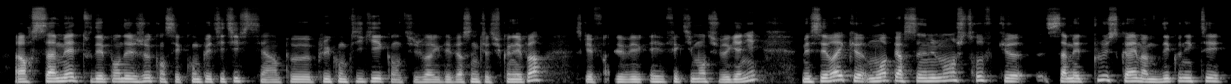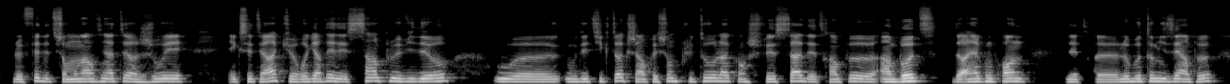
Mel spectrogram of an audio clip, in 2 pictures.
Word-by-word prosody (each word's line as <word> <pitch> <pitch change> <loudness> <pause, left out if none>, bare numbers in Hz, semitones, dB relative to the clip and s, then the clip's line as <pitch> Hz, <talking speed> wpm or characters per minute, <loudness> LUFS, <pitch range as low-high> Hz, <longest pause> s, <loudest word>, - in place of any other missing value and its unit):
Alors, 125 0 +2
ça 135 +2 +3
m'aide, 160 +3 +3
tout 165 -6 -11
dépend 135 0 +1
des 130 -1 +3
jeux. 145 +4 0
Quand 140 -4 -5
c'est 115 -1 -5
compétitif, 125 +3 -2
c'est 145 -5 -9
un 110 0 -5
peu 115 0 -2
plus 125 +2 -1
compliqué, 130 +2 -1
quand 115 -4 -7
tu 105 +1 -11
joues 115 - -3
avec 110 0 -1
des 115 - -2
personnes 115 +2 -1
que 115 - -4
tu 105 - -10
connais 115 -1 +2
pas. 195 +6 +1 0.2
Parce - - -22
que 120 - 0
effa 115 0 -8
évé 115 0 0
effectivement 130 +1 -2
tu 130 -2 -8
veux 115 - +1
gagner. 145 - 0 0.4
Mais 130 - +2
c'est 135 +5 +2
vrai 195 +6 +4
que, 205 - -1
moi, 150 +5 +2
personnellement, 155 +2 +1
je 185 0 -5
trouve 190 0 -3
que 140 -4 -1
ça 140 - 0
m'aide 135 0 +1
plus 200 -1 -2
quand 150 - +1
même 145 -2 +4
à 125 - +1
me 120 - +1
déconnecter, 145 +1 -1
le 120 -2 -2
fait 120 +7 -1
d'être 135 -3 -3
sur 130 - -3
mon 120 +1 +2
ordinateur 130 0 +1
jouer 135 +3 0 0.4
et 120 - -4
cetera, 130 +5 +1
que 155 -4 -5
regarder 130 +4 +2
des 130 -2 +1
simples 155 +2 0
vidéos 135 +3 +1 0.4
ou, 135 -1 +3
heu, 120 -1 +1
ou 130 -1 0
des 125 0 +1
TikTok. 135 +5 -2
J'ai 140 -5 -2
l'impression 125 +5 -1
plutôt 150 +1 -1
là, 145 -1 +2
quand 130 -2 -4
je 120 - -7
fais 130 -1 0
ça, 145 +4 +2
d'être 120 -3 -3
un 115 - +1
peu, 125 -1 +1
un 120 0 +4
bot, 140 +5 +8 0.4
de 120 - -1
rien 130 +4 +5
comprendre, 135 0 +2 0.4
d'être, 115 0 -3
heu, 110 0 0
lobotomisé 135 +1 +2
un 125 -2 +1
peu. 140 +4 -1
130 Hz, 220 wpm, -21 LUFS, 120-145 Hz, 0.4 s, bot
